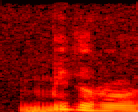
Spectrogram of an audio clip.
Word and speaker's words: Minoru: Minoru is spelled Minoru. Sounds like I'm saying mineral almost. Kind of from mineral water.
